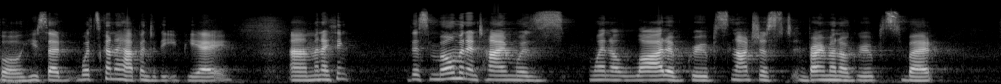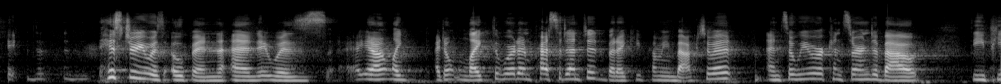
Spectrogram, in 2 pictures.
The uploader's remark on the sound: Recorded live June 21, 2017 at Eli's Mile High Club in Oakland, CA.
